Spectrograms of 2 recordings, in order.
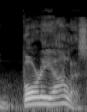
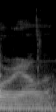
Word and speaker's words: Borealis: The Northern Lights, the Aurora Borealis. I've said that wrong. I'm very bad at pronouncing Aurora words like that. Borealis. Oh, well done, Paul.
